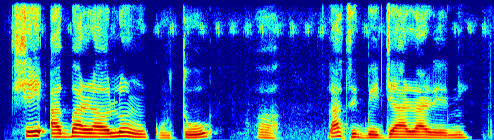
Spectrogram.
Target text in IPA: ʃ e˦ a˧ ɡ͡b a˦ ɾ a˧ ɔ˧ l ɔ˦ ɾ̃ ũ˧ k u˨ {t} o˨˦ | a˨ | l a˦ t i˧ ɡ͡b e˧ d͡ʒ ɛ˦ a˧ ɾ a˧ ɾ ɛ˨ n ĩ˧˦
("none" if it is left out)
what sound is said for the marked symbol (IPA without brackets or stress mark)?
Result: t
